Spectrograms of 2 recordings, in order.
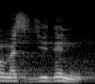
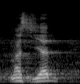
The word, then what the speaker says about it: مسجد: المساجد جمع مسجد كما تسمعون النطق، جمع مسجد. والمسجد بكسر الجيم كما تسمعونه، وهو المكان المخصص للصلاة، المكان المخصص للصلاة. ويجوز فتح الجيم مسجد، يعني يجوز فتحها، ويطلق على موضع السجود، سجود المصلي، وهو الجبهة، موضع الجبهة، وقوع الجبهة في الأرض.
